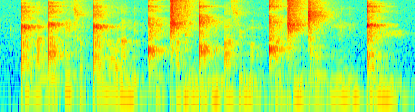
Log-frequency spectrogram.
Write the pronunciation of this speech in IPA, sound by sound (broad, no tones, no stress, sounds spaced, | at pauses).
ǃ y n a ŋ͡ǃ õ h ĩ s o ǃ y n o ɾ ã n i ǃʰ i ǁ a d i ŋ͡ǃ a m ĩ ʔ a s y m ã m ǃʼ ã ǁ ĩ ŋ͡ǀ õ | m ĩ n i ɡ ǃ o m y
